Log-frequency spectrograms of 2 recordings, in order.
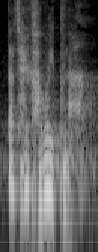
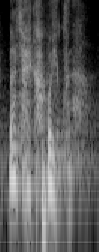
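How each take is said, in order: Both takes have the same delivery.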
